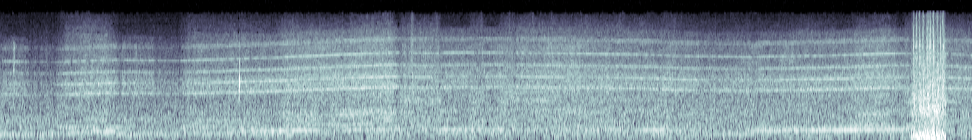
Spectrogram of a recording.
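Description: Other race car engines drone nearby.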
